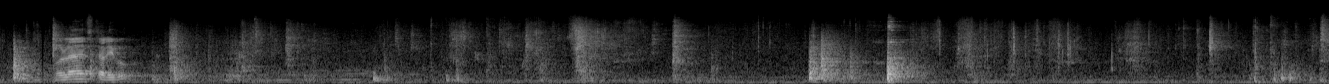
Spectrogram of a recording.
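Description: A man speaks in a low voice.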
